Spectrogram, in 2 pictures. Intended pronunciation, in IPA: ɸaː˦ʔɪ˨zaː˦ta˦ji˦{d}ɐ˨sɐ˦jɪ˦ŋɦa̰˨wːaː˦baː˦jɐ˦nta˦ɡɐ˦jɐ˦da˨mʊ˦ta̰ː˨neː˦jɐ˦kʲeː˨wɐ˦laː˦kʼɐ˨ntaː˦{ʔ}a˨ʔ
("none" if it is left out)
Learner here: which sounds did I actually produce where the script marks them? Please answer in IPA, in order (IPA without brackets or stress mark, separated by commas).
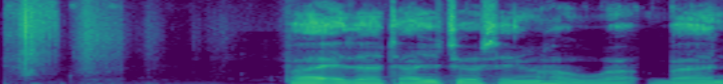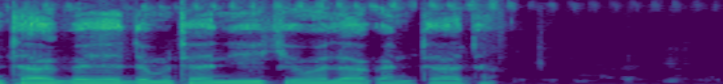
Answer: t, t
